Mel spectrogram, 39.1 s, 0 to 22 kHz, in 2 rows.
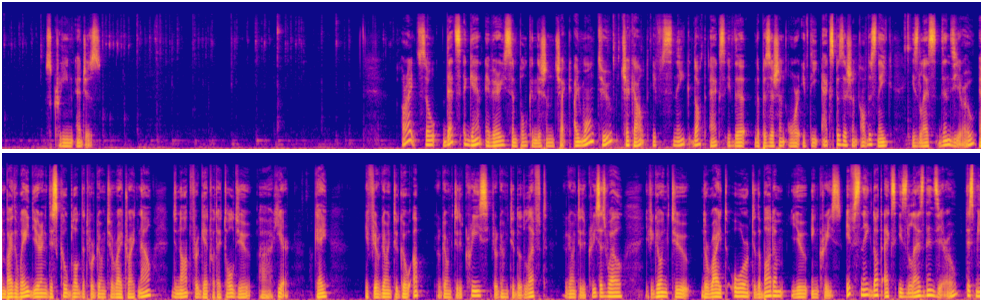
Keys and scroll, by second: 0.8 space, 3.9 ctrl+Left, 4.6 Right, 5.2 ctrl+s, 5.4 Down, 5.8 ctrl+s, 6.3 ctrl+Down, 6.8 Tab, 7.7 ctrl+s, 12.2 space, 14.0 space, 14.4 space, 18.7 Right, 19.4 Tab, 22.6 Tab.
